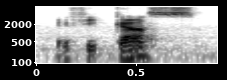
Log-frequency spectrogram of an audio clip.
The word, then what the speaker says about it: eficaz: Eficaz will not have a written accent mark because the stress is on the last syllable and it ends in something other than a vowel N or S.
